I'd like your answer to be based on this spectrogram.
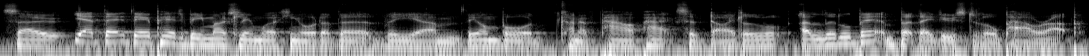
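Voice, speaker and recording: A man narrating a tabletop game as game master, improvising in a casual, halting way. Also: on the low side, lively intonation, darkish tone, slight background noise.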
